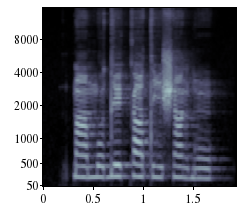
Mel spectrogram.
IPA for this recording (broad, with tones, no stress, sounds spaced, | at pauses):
k͡p ã˨ m o˨ d e˧ k a˧ t i˨ ʃ ã˧ ɡ͡b ũ˨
